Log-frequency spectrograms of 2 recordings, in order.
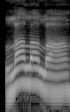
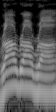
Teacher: for the L Sound the tongue touches the top of the mouth behind the teeth but for the r sound the tongue stays back without touching anything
